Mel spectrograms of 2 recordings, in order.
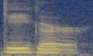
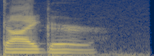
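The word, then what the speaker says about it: Giger: And by the way, it's pronounced Geiger, not Geiger.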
